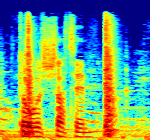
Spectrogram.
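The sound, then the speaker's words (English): A freezer door shuts with a single short, muffled thud partway through, while a voice talks around it, after garlic bread is taken out and a pizza is put back into the freezer. “Door's shut.”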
